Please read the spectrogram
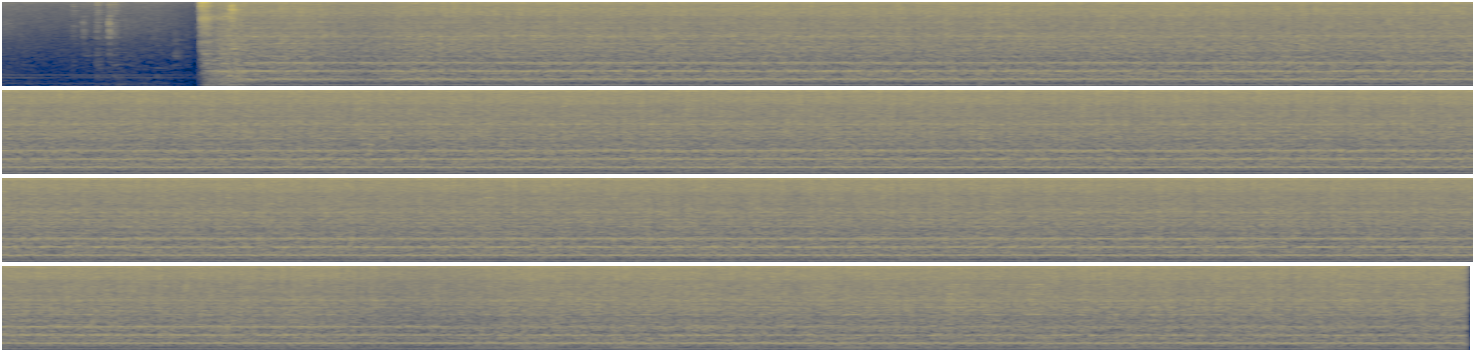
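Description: Small hobby lathe switched on about a second in, its motor and drive then running at a steady speed with a steady multi-tone whine while it spins a metal rod and a small drill bit in the tailstock chuck is slowly fed into it.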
